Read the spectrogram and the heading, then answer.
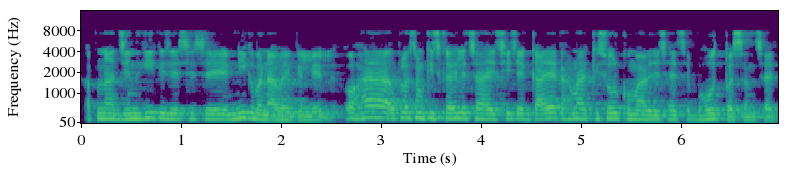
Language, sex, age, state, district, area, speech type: Maithili, male, 18-30, Bihar, Darbhanga, rural, spontaneous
